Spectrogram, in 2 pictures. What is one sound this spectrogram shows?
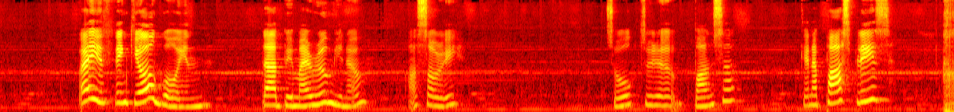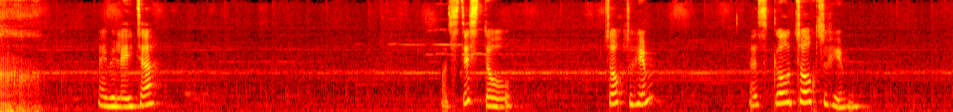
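A young woman reads out lines close to a microphone, speaking with animation.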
